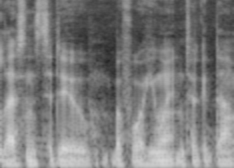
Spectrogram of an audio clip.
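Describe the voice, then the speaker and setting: A man with a very deep, low pitch speaks at a moderate pace. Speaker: live streamer painting miniatures. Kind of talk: casual chat. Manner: casual, many fillers.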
